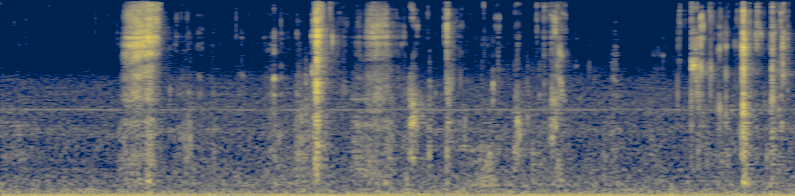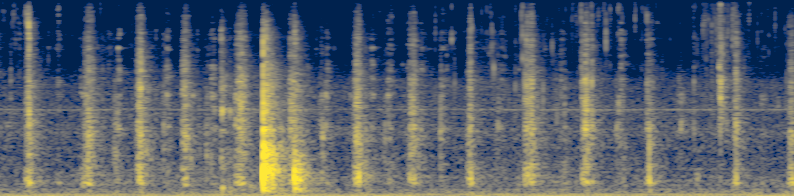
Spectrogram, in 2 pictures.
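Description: Close-miked eating of spicy stir-fried instant noodles: a brief slurp about a second in, then chewing with soft wet mouth clicks and smacks, one louder about eight seconds in.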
